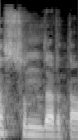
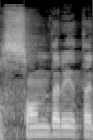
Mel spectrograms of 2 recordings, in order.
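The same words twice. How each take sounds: First: सुंदरता with short 'u', no 'ya'; correct form. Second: सौंदर्यता with long 'sau' and a 'ya' before 'ta'; wrong form. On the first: Teacher giving students the right word, सुंदरता as sun-dar-ta. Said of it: "होता है". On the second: Teacher showing students the faulty word, सौंदर्यता as son-dar-ye-ta. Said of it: "नहीं होता". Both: Shown as a demonstration.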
